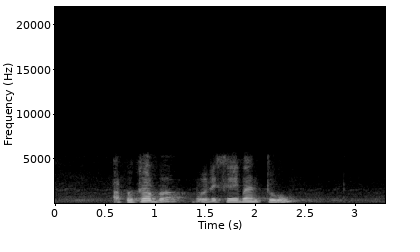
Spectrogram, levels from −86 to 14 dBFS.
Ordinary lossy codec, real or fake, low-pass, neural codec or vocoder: Opus, 24 kbps; fake; 5.4 kHz; codec, 44.1 kHz, 1.7 kbps, Pupu-Codec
